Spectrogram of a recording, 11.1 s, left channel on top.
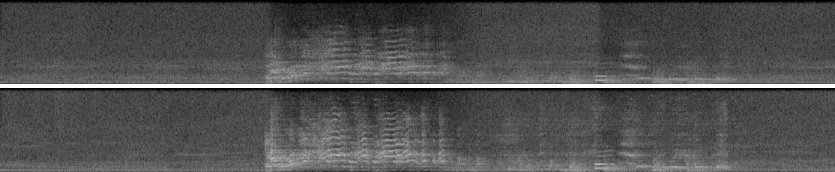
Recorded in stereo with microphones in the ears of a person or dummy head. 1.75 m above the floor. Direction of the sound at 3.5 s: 65° right (ahead or behind).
